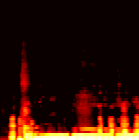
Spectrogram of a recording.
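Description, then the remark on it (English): A long, steady wolf howl sound effect rises and holds for nearly two seconds, loud, while a person talks over it. “We have another lone wolf situation.”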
